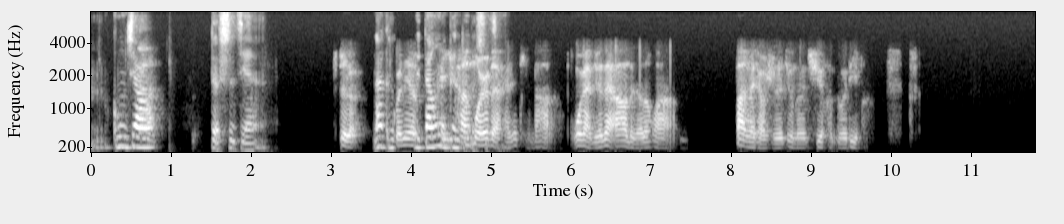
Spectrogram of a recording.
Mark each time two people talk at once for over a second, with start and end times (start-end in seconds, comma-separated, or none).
3.7-5.2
